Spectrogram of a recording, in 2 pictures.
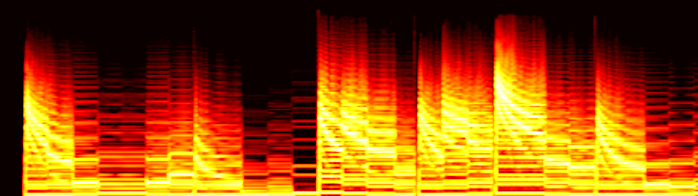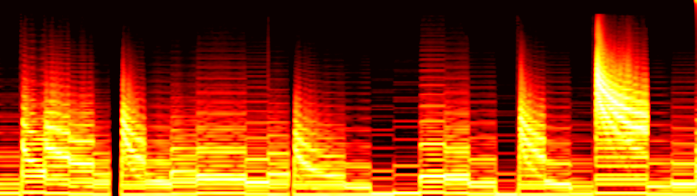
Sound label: Funk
